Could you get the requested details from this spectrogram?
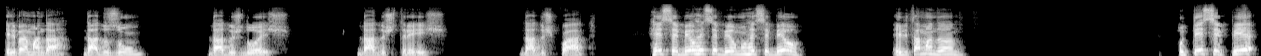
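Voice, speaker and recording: Animated male teacher lecturing. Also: high-pitched. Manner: animated, asks questions and answers them, acts out phone calls. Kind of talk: lively classroom lecture.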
